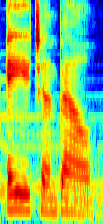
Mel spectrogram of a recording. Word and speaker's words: Annabel: Pronunciation, Anabel.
